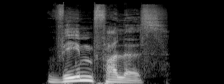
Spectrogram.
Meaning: genitive singular of Wemfall
- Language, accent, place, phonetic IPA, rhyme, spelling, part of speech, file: German, Germany, Berlin, [ˈveːmfaləs], -eːmfaləs, Wemfalles, noun, De-Wemfalles.ogg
